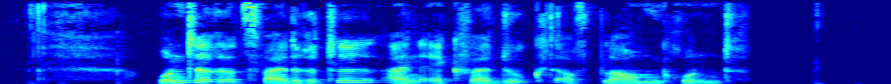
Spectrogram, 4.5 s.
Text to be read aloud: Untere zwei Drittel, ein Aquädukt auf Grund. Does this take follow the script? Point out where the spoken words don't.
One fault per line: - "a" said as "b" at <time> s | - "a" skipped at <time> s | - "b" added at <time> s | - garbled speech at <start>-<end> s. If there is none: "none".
- "blauem" added at 3.0 s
